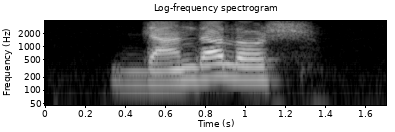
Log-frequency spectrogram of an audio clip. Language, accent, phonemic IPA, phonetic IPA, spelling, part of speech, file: Armenian, Eastern Armenian, /dɑndɑˈloʃ/, [dɑndɑlóʃ], դանդալոշ, adjective / noun, Hy-դանդալոշ.ogg
- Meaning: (adjective) stupid, dumb; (noun) blockhead, dunce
